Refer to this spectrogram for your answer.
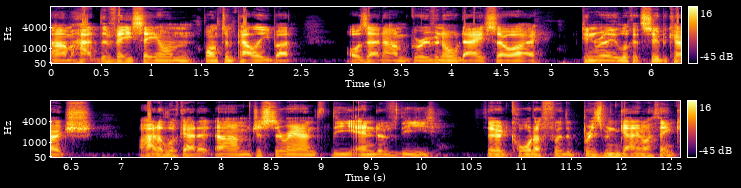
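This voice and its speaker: In an Australian accent, a man speaks with a bright, sharp tone and monotone, flat intonation on a very clean recording with a silent background. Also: fairly low pitch for a man, moderate pace. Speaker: fantasy football youtuber. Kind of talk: casual review vlog. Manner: hesitant with many fillers.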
